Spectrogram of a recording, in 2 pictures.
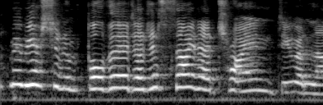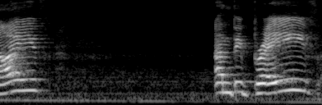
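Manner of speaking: laughing at herself for trying to be brave. Real, not acted. Streamer admitting her live stream flopped, loud laughing voice. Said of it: "It's so funny".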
